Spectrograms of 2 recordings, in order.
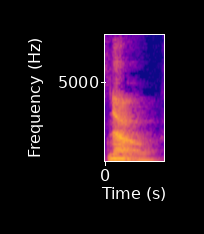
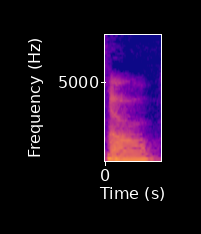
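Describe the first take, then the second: First: The word is said forcefully and hard. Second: The word is said softly and gently. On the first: The refusal is new and pushes people away. "a little bit forceful to begin with, like a punch in the face" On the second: The refusal comes from feeling good in oneself. "a much softer no"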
